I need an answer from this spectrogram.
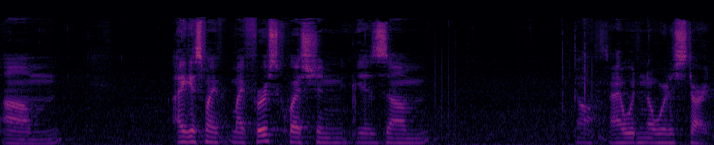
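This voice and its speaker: A man's voice: mid-range voice, steady tone, slow pace, pauses often, slight background noise. A man taking part as a questioner, speaking casually and politely in a hesitant, tentative way. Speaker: audience questioner at a channeling session.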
